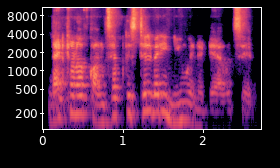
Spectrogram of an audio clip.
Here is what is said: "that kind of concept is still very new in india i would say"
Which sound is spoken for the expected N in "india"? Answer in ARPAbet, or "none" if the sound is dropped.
none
